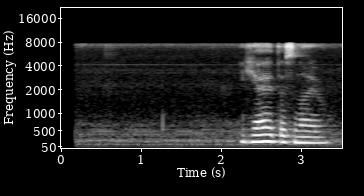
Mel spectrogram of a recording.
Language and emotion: Russian, neutral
